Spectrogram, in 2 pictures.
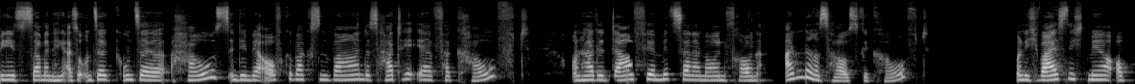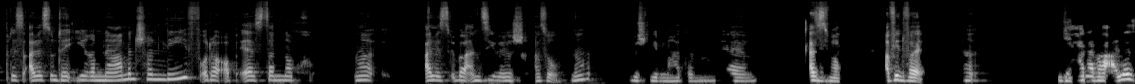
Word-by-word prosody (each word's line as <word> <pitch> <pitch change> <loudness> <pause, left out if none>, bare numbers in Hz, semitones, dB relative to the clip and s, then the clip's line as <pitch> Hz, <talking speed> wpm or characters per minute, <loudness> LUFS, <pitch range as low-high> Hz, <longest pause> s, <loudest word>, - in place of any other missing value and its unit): wie 210 - +1
die 210 0 +2
zusammenhängen 200 0 +1
also, 180 - 0
unser 215 +1 +2
G 210 - -21
unser 205 -4 +2 0.2
Haus, 265 +11 +2
in 205 - -2
dem 210 -1 +1
wir 195 - +1
aufgewachsen 225 -1 -1
waren, 215 +2 +1
das 215 0 -2
hatte 215 +3 -1
er 210 -3 -3
verkauft 200 - -6 0.4
und 190 +3 -1
hatte 210 0 +2
dafür 225 +4 +3
mit 235 +2 -1
seiner 220 -3 +3
neuen 195 0 -2
Frau 185 0 -1
'n 190 -1 -3 0.2
anderes 275 - +3
Haus 160 -1 -1
gekauft 165 - -8 0.8
und 210 - +2
ich 195 -1 -2
weiß 205 +4 +6
nicht 250 -1 -3
mehr, 215 -1 +2
ob 190 0 -5
das 200 -2 -3
alles 200 +1 +2
unter 200 -2 -1
ihrem 190 0 -2
Namen 190 +6 +1
schon 240 -1 0
lief 260 +8 +1
oder 200 - -1
ob - - -5
er's 190 0 +1
dann 195 -1 -2
noch 190 -1 -7 0.4
ne, 200 +1 -4 0.5
alles 185 -1 +2
über 180 +1 0
an 180 +1 -1
sie 190 +2 -1
überschr 175 -1 -3
ach 165 - -6
so, 165 +2 -6
ne, 220 +7 -3 0.4
überschrieben 165 -3 -4
hatte, 155 0 -9
ne? 170 +2 -10 0.2
Ja, 165 - -1
ja. 155 - -7 0.6
Also, 190 -2 +9
es 165 - +2
war 150 -2 +1 0.4
auf - - +4
jeden 205 -3 +6
Fall, 165 -3 +7 0.4
ne? 180 0 -6 0.7
Ja, 170 -2 -2
da 190 -1 +4
war 175 - +9
alles 230 +3 +8
200 Hz, 190 wpm, -23 LUFS, 185-220 Hz, 0.8 s, Also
